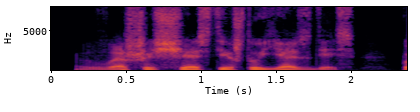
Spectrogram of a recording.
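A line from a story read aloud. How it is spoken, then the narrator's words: Grumbled. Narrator (Russian): проворчал Егор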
